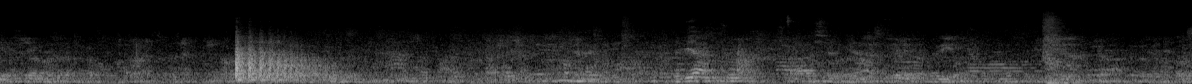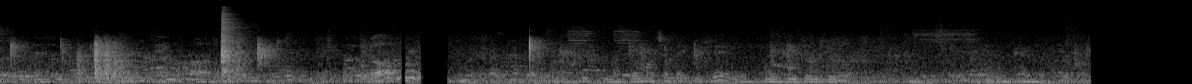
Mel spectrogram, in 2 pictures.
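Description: Several men murmur and talk quietly nearby.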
